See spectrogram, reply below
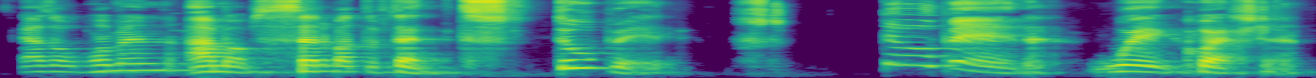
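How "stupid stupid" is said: "stupid, stupid" dragged out very slowly; exasperated emphasis. Real, not acted. Commentator fed up with the lawyer's wig question, exasperated drawl. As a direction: stretch each "stupid" in exasperation.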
